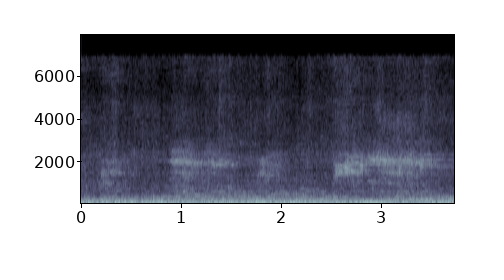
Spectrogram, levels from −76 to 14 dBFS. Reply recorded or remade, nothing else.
remade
